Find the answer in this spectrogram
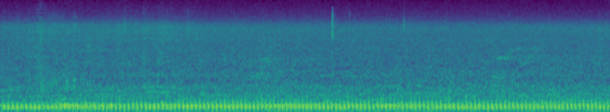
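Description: Steady low hum of an engine running, which grows louder at the start.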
